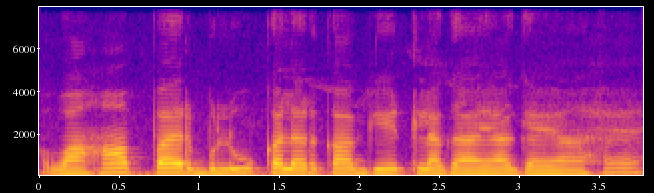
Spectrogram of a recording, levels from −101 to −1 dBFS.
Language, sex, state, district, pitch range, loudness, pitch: Hindi, female, Bihar, Katihar, 195-210 Hz, -16 LUFS, 200 Hz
